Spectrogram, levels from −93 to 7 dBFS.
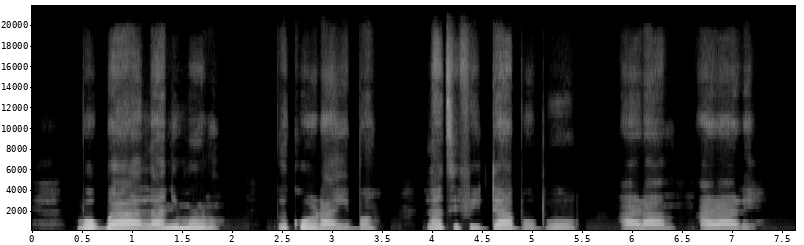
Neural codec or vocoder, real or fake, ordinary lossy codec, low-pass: autoencoder, 48 kHz, 128 numbers a frame, DAC-VAE, trained on Japanese speech; fake; none; none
